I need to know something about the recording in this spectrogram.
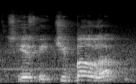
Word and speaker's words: Cibola: Now Cibola, pronounce it correct, was to the north.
